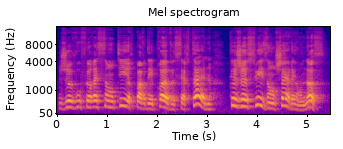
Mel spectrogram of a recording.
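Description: A loud, blustering young nobleman, as a woman reader puts him on, bluff and jovial. He speaks in a raised, slow storybook voice. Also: fairly high pitch, expressive.

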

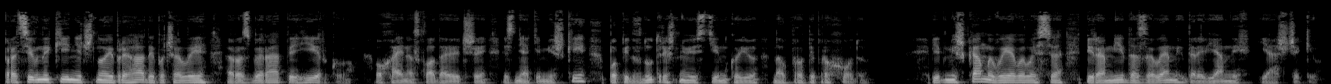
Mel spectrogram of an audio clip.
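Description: A man narrating a novel in the first person, reading in an even, measured way. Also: deep voice. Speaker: audiobook narrator.

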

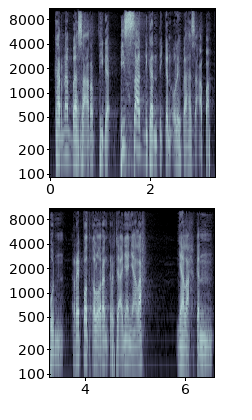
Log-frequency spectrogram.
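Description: A man's voice: mid-range voice, expressive, fairly quick. A man preaching and answering audience questions in a religious lecture, emphatic and explanatory, repeating key words as he teaches. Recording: long hall reverb.

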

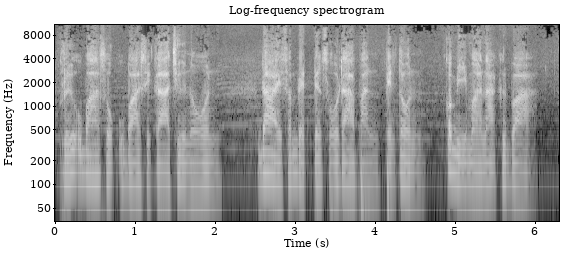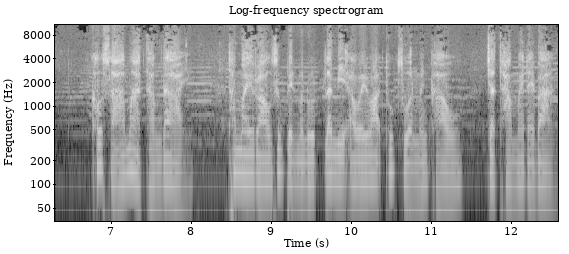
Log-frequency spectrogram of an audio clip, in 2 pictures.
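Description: A man voicing a calm, gentle monk in an audiobook reading of a religious novel, teaching in a measured, gently admonishing way. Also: low voice, close to an everyday voice.

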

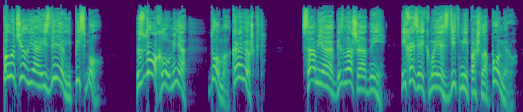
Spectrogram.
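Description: A brash young soldier picks at an officer with insolent, needling questions, his voice pitched high and sharp. A man acts him out in a story reading, recorded close and dry with no room sound. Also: wildly swooping pitch, measured pace, dry recording, heavily acted. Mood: taunting. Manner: taunting, badgering. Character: cheeky rough young male soldier, mocking.

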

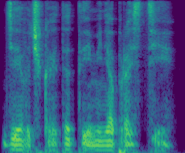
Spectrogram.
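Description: A woman voicing an injured man who speaks hoarsely and quietly, lower and softer than her narration. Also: fairly quick. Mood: weary stern. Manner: hoarse, slurred.

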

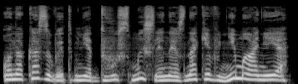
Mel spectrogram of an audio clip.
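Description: A woman's voice: medium pitch, normal speed, a little mellow, breathy edge, no echo, clean studio sound. A woman voicing a touchy, grumpy male dragon who runs the academy, grumbling and blustering. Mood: indignant.

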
